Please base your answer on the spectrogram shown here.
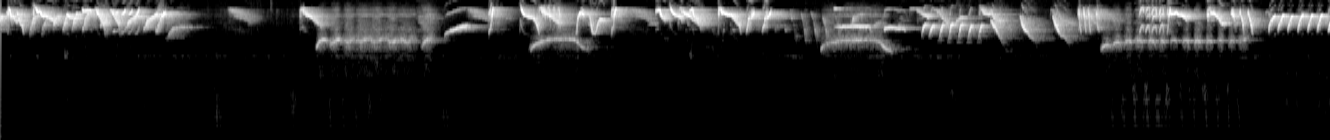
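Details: Oriental white-eye in loud sustained song, dense high chirps and trills interrupted by short pauses, with lower slurred whistles mixed in.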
